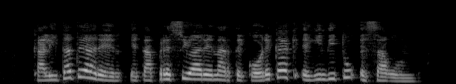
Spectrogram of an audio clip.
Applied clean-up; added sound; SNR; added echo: none; none; none; none.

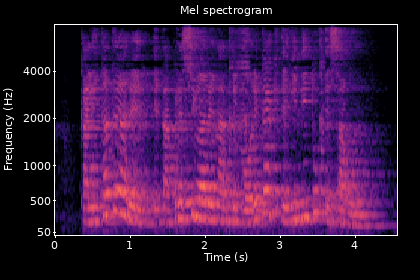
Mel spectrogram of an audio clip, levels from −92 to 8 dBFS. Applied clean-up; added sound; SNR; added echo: none; Fart; 16 dB; reverberation time 0.9 s.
